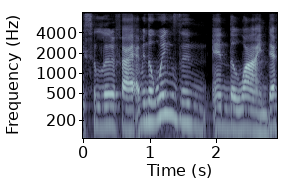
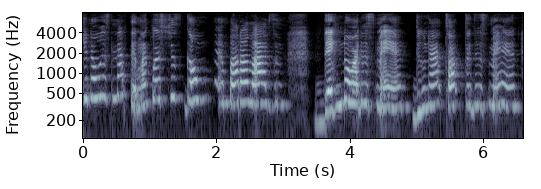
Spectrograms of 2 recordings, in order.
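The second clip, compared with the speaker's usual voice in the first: a prim brush-off voice; imitating Issa; 5 dB louder than usual. Recapper mimics Issa telling Nathan to ignore Lawrence. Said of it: "And Issa's just like".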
